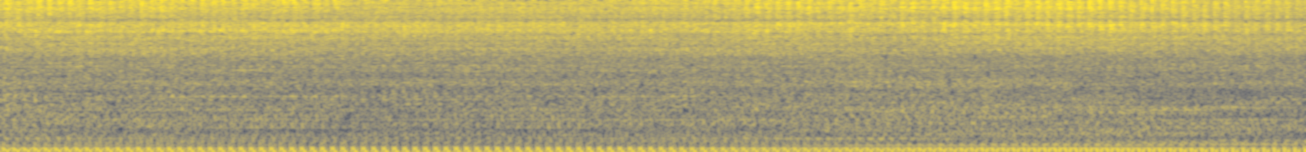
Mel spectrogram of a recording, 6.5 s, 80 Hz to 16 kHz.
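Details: Craftsman LT1000 riding mower engine on a rebuilt replacement carb after repairs to starter, deck and sump gasket; smooth regular beat at constant speed, no sputter or surge: normal running.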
